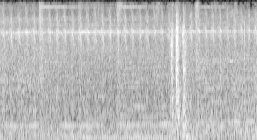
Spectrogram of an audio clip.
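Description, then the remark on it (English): A helicopter approaching a rooftop, its engine droning steadily, loud and low-pitched with a layered mechanical hum, and a brief sharp burst of noise cuts through shortly before the end. “Yes! A helicopter! I'm saved!”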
